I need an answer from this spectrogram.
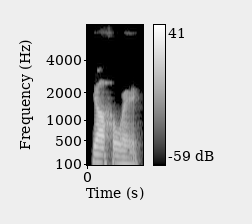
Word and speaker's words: Yahweh: Yahweh. Now I place an accent on the last syllable.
